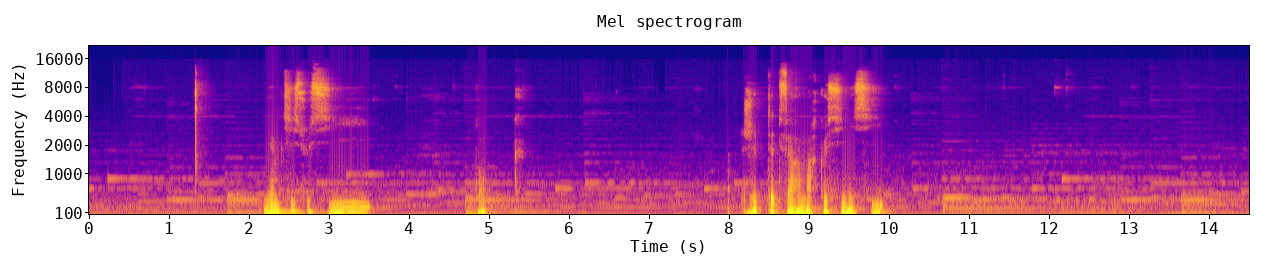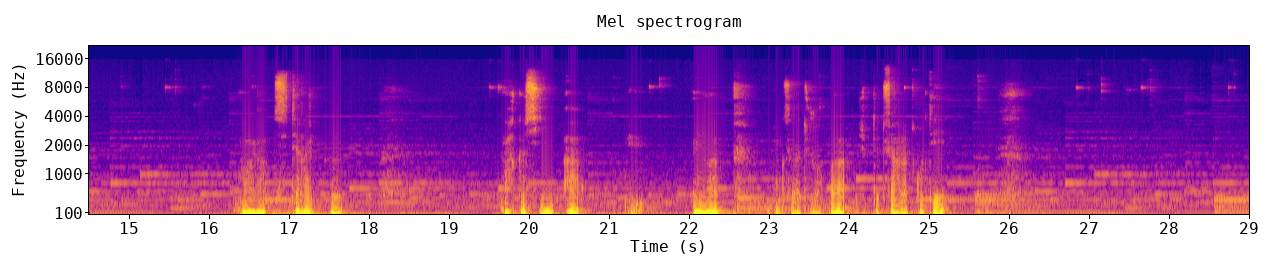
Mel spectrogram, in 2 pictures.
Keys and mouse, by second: 8.7 alt+click, 8.7 alt+middle click, 8.7 alt+right click, 9.0-24.1 alt+drag, 12.0 middle click, 12.0 right click, 15.4 ctrl+middle click, 15.4 ctrl+right click, 17.2 ctrl+e, 20.0 a, 21.0 u, 24.4 Tab, 24.6-26.8 drag, 24.6 middle click, 24.6 right click, 25.6 h, 26.3 Tab, 26.8 middle click, 27.0 click, 27.1 Tab, 27.6 middle click, 27.7 click, 28.7 ctrl+click, 28.7 ctrl+middle click, 28.7 ctrl+right click, 28.9-29.0 ctrl+drag.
